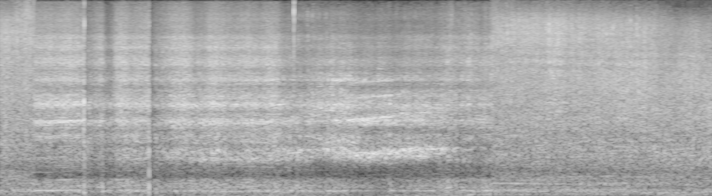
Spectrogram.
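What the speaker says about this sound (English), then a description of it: "Scott Riggleman spinning down the home stretch." Race car spinning and skidding on an oval track during a Factory Stocks event, a loud sustained engine roar with tire screech, other cars droning past and sharp bumps early on.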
